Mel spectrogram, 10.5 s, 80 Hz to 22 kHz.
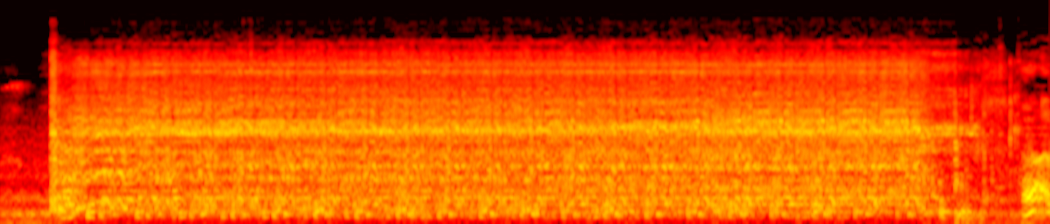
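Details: Lister ST2 diesel engine, being revived, injectors confirmed squirting fuel: continuous even cranking whirr for about nine seconds with no catch or firing, then stops; normal cranking.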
